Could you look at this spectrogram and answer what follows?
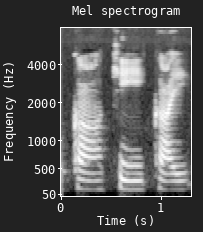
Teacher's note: ka is a velar, and the velarity, the velar consonant combines with the vowel to become a syllable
